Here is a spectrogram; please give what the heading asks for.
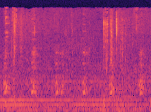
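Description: A chicken clucks in a quick run of short, throaty notes, fairly loud. Nobody speaks over it.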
